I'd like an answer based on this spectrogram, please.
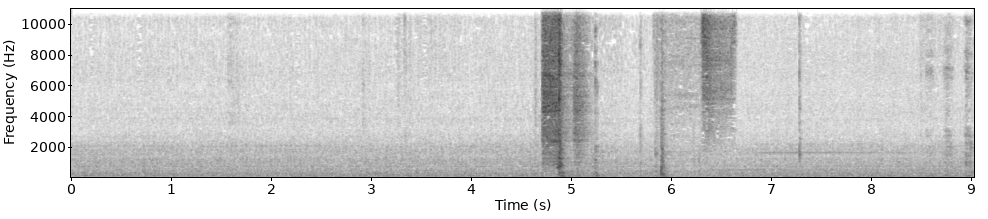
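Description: Scania R450 truck's diesel engine idling with a steady low rumble, with two short sharp noises about five and six seconds in.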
